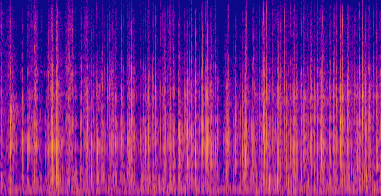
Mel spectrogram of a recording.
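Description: A small, hollow cardboard toothpaste box is held upright and tapped quickly on its end flap and side with the fingertips and nails of both hands. The result is a fast, continuous patter of dry, hollow clicks that die out instantly, with a papery midrange tone, some bright edge and almost no low end.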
